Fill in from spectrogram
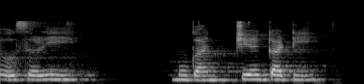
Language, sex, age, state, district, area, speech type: Goan Konkani, female, 18-30, Goa, Murmgao, urban, spontaneous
